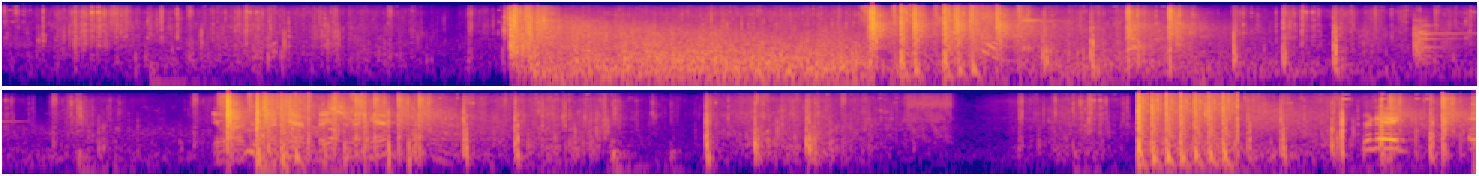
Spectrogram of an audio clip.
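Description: Gunfire in the video game Escape From Tarkov arrives in several sharp bursts of rapid automatic shots separated by quieter gaps, loud and close, with brief talking in between.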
